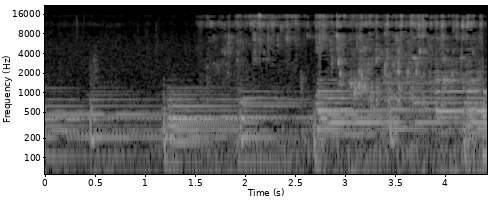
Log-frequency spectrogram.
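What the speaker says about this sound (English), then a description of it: "I have this cup with water to prime the filter." Water poured from a cup to prime the filter of a nano reef aquarium, a soft continuous splashing and trickling with a few gurgling surges, close and fairly quiet.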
